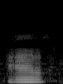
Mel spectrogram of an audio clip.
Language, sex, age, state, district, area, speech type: Santali, male, 18-30, Jharkhand, Pakur, rural, spontaneous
